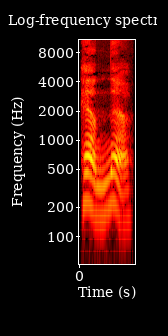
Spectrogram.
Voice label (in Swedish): "henne", Swedish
